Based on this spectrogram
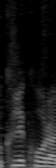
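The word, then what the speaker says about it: Clicquot: 클릭 돌아와 볼게요 배부 클리코 밑에 드디어 당도를 나타내는 부리가 보입니다 클리코 티를 발음하지 않았던 것처럼 브리도 티를 발음하지 않고 부리라고 읽으시면 됩니다 제일 하단에 작은 글씨는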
